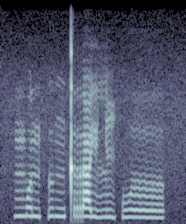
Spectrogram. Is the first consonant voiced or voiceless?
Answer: voiced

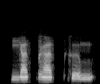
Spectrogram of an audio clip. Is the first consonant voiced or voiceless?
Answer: voiced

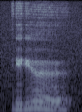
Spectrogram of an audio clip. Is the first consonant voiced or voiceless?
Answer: voiced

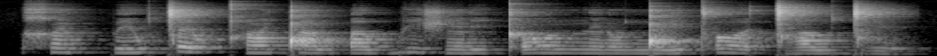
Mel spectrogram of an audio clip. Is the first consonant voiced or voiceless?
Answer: voiceless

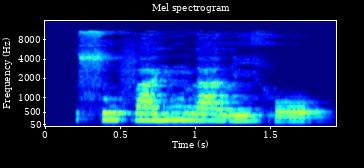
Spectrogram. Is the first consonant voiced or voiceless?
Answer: voiceless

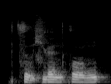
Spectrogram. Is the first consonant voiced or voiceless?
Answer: voiceless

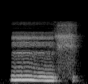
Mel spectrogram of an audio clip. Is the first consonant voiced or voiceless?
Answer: voiceless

